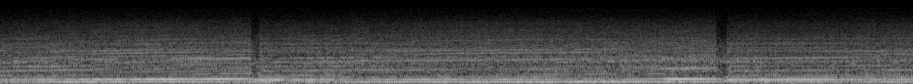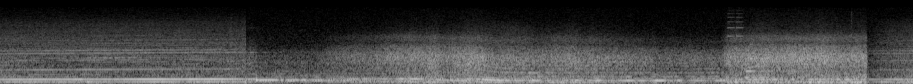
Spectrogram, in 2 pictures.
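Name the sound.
car engines revving in a video game match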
